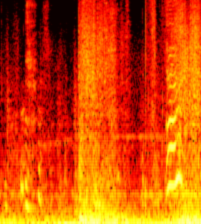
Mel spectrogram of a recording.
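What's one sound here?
An explosion booms loudly and then rumbles away.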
